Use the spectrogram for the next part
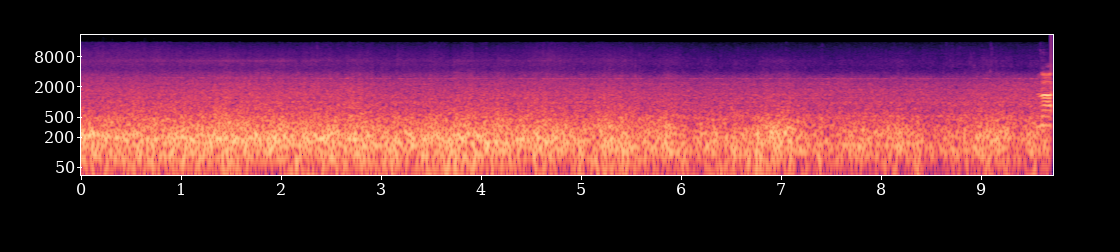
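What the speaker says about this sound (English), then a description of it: "Croatia Airlines now taking off from 18 left over here." A Croatia Airlines airplane taking off from runway 18 left at Amsterdam Schiphol during a storm, a low continuous engine roar heavily buffeted by strong wind noise, loud and steady throughout.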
